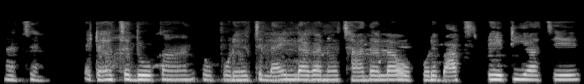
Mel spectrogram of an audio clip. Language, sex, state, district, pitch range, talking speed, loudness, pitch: Bengali, female, West Bengal, North 24 Parganas, 205-220 Hz, 135 wpm, -17 LUFS, 210 Hz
